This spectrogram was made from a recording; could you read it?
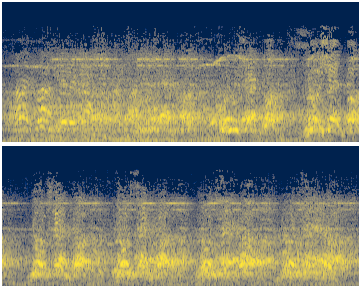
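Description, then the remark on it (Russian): A large crowd shouts and chants during a revolution outside an open window, many voices merging into a steady, loud roar that swells and dips slightly over about fourteen seconds. “давайте еще раз вот откроем окно и послушаем, что они кричат.”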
